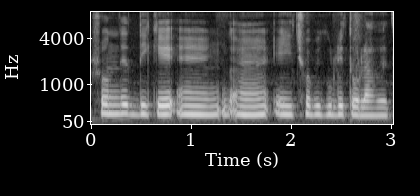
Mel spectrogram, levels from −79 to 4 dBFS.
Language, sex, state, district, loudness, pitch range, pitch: Bengali, female, West Bengal, Malda, -16 LUFS, 180-190 Hz, 185 Hz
